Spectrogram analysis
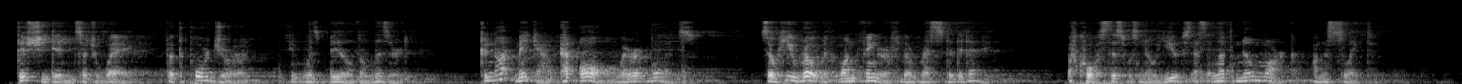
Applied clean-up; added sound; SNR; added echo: neural separator model SepFormer DNS4.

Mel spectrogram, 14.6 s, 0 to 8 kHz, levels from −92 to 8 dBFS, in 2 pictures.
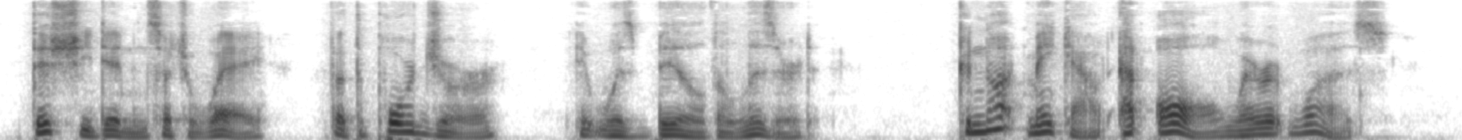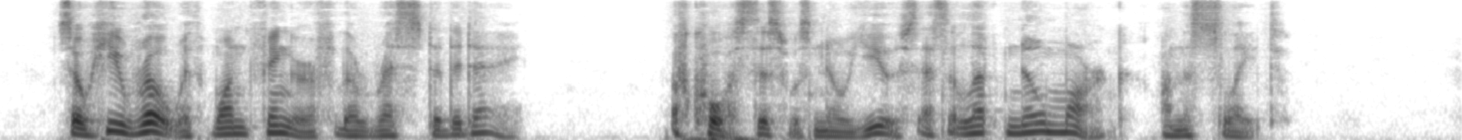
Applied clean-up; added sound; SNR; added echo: none; none; none; none.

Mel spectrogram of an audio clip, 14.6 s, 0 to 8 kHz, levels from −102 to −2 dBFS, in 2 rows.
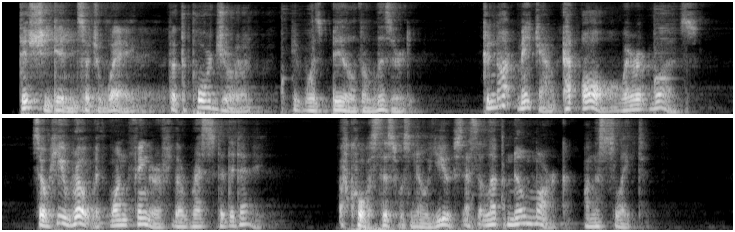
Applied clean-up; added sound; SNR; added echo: neural mask model DeepFilterNet 3.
